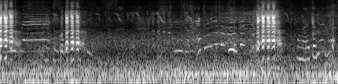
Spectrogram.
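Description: A young goat gives high, quavering bleats in short bursts, with soft human voices in the background.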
